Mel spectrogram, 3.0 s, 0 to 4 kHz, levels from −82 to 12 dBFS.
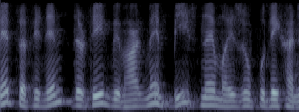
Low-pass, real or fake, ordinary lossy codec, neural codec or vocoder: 3.6 kHz; fake; none; codec, 24 kHz, 0.9 kbps, WavTokenizer, small release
